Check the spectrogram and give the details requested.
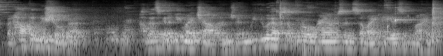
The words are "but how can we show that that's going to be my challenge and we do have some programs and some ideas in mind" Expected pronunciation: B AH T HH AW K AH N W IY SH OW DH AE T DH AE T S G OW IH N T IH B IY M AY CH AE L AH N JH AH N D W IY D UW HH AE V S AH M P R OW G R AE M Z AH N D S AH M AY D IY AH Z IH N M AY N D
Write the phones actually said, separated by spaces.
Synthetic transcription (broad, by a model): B AH T HH AW K AH N W IY SH OW DH AE T DH AE T S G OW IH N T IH B IY M AY CH AE L AH N JH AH N W IY D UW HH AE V S AH M P R OW G R AE M Z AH N S AH M AY D IY AH Z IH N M AY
